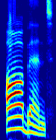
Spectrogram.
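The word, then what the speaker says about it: Abend: Kelimenin sonundaki D harfini sanki T'ymiş gibi okumaya çalışın. Yani abent gibi.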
